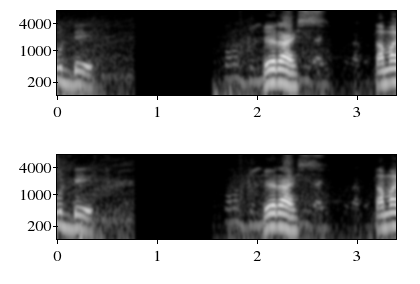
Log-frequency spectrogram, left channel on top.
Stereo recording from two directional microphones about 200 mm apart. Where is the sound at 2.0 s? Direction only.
20° left (ahead or behind).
